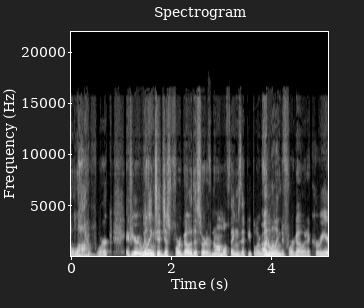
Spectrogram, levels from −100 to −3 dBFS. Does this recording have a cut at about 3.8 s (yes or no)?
yes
